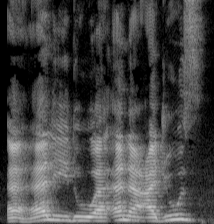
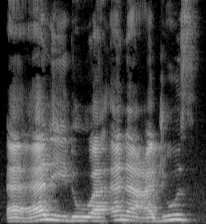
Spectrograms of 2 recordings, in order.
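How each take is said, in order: The two takes are said the same way.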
